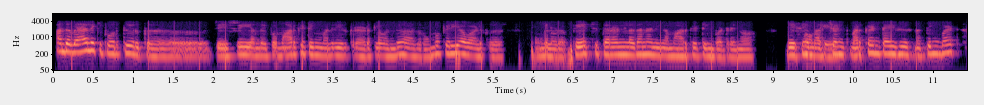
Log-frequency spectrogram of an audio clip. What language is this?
Tamil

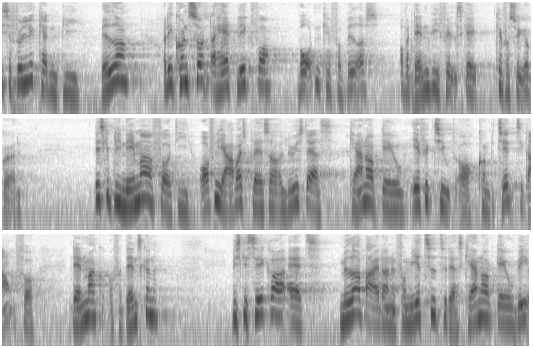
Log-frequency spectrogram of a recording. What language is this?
Danish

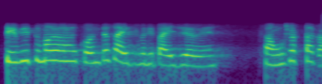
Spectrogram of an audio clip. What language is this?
Marathi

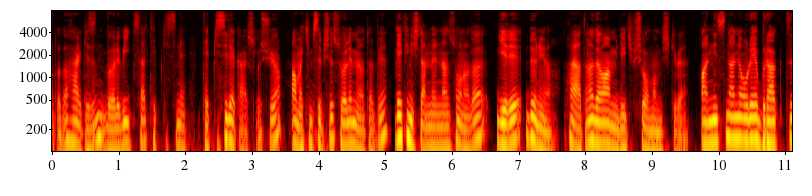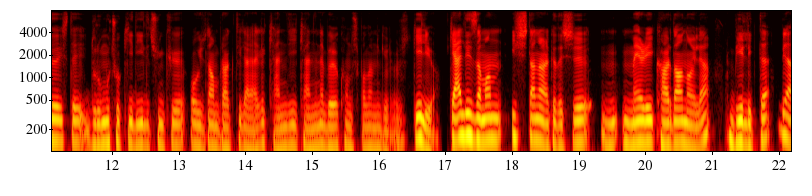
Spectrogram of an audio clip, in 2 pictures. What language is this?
Turkish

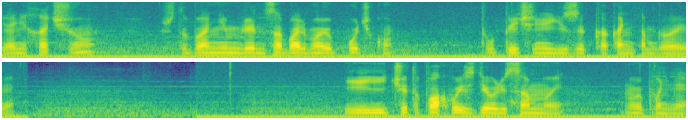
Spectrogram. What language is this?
Russian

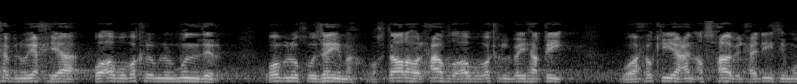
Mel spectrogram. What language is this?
Arabic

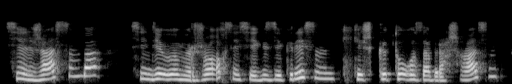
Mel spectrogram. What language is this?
Kazakh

